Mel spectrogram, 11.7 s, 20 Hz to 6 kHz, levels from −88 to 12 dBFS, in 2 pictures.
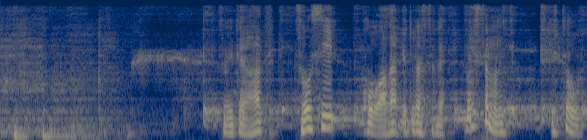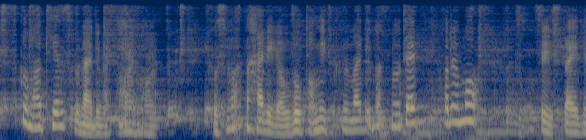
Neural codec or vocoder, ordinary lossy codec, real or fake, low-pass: codec, 24 kHz, 1 kbps, SNAC; none; fake; 5.4 kHz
